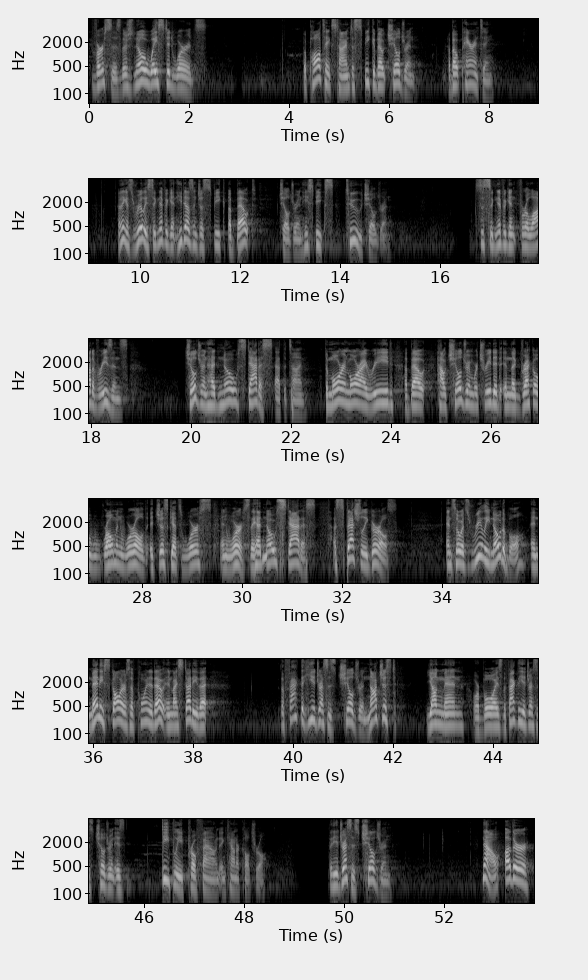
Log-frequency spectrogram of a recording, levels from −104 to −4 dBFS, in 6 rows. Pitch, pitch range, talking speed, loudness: 165 Hz, 150-190 Hz, 130 wpm, -41 LUFS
